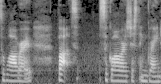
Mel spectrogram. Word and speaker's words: Saguaro: just love them in the summer is the cigari set by Friday pattern company and I realize I pronounce it wrong it's pronounced Saguaro but Saguaro is just ingrained in my brain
